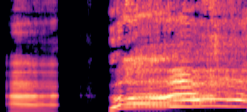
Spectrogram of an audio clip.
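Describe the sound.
A voice imitates the blood-curdling cry of a man screaming as a device is screwed into his skull: a short, low groan, a brief silence, then a long, loud wail that sweeps upward in pitch and holds strained and high until the end.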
